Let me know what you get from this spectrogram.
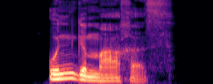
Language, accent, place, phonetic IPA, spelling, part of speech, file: German, Germany, Berlin, [ˈʊnɡəˌmaːxəs], Ungemaches, noun, De-Ungemaches.ogg
- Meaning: genitive singular of Ungemach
